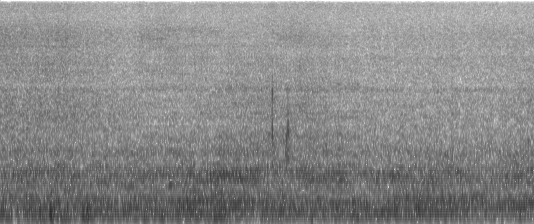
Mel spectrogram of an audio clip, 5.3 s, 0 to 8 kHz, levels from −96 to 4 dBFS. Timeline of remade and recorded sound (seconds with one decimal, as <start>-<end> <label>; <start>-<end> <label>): 0.0-1.4 recorded; 1.4-3.6 remade; 3.6-5.3 recorded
